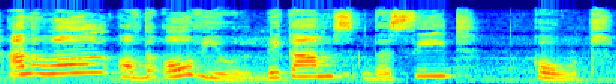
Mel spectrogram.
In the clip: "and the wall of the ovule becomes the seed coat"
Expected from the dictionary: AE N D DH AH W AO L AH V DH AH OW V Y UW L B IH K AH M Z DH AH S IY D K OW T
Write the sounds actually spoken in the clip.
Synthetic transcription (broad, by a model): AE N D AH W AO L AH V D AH OW V Y UW L B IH K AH M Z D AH S IY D K OW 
